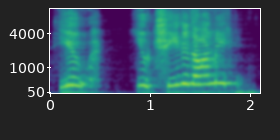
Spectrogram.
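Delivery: voice pushed very high with a swinging, lilting tune. Acting out a Sonic the Hedgehog scene, attempting a Tails voice. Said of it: "I don't have a high enough voice to do a Tails voice".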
